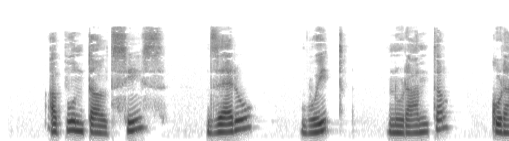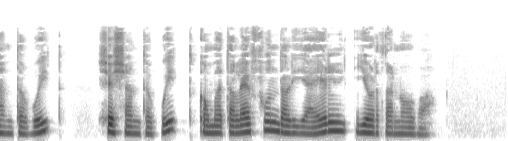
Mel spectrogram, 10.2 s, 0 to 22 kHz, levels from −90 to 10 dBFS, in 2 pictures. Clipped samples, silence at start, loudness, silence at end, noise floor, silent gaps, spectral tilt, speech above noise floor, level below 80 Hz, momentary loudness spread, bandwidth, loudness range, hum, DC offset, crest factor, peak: under 0.1%; 0.5 s; -24 LUFS; 0.8 s; -70 dBFS; none; -6 dB/octave; 48 dB; -74 dBFS; 14 LU; 11.5 kHz; 3 LU; none; under 0.1%; 20 dB; -4 dBFS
